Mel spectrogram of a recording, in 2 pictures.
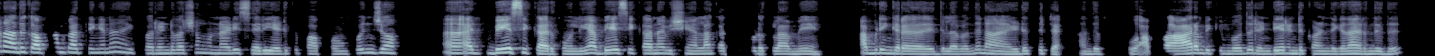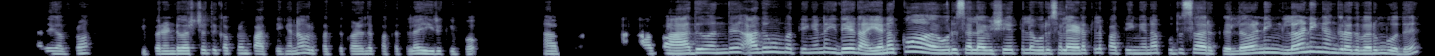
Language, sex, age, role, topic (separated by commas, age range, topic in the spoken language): Tamil, female, 35-39, guest, தினசரி சிறு பழக்கங்கள் வளர்ச்சிக்கு எவ்வாறு உதவுகின்றன?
